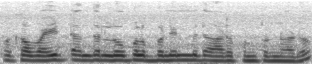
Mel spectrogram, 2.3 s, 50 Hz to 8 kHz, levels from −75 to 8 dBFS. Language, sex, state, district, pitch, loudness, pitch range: Telugu, male, Andhra Pradesh, Annamaya, 175 Hz, -13 LUFS, 160-180 Hz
